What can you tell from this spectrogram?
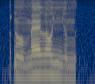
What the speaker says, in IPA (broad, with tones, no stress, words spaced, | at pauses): ɗɔ̃˨mæ˧lɔ˧ ɲə˧m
